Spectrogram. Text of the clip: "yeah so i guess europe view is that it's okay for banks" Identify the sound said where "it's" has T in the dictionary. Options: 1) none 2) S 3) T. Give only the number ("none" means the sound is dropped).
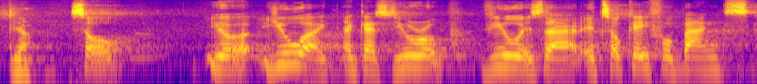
3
